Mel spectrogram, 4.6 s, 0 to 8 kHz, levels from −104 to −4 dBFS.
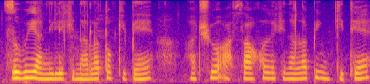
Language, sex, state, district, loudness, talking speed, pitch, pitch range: Rengma, female, Nagaland, Kohima, -20 LUFS, 155 wpm, 200 Hz, 190-215 Hz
